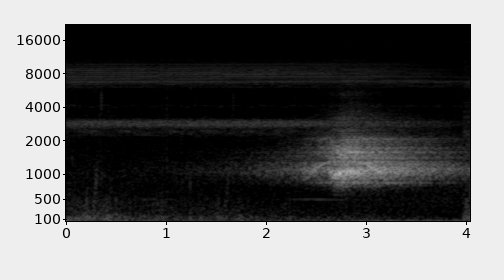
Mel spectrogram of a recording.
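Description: Near silence for about two seconds, then a soft whoosh that swells and fades away.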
